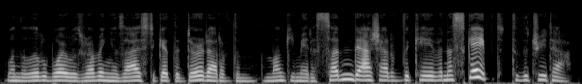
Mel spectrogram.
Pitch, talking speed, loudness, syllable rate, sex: 180 Hz, 320 wpm, -20 LUFS, 6.6 syllables/s, female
